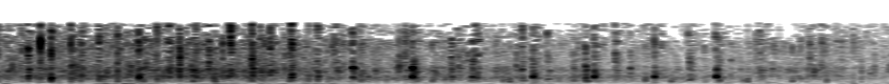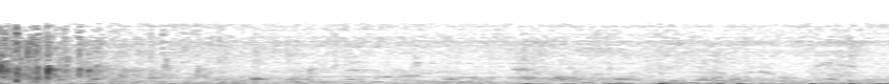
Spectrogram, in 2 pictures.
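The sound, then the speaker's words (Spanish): An audience breaks into a dense burst of applause welcoming a performer about to recite a poem, steady clapping for about five seconds before it thins out and fades to a quiet background murmur. “Lo recibamos con un fuerte aplauso, compañeros y compañeras.”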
